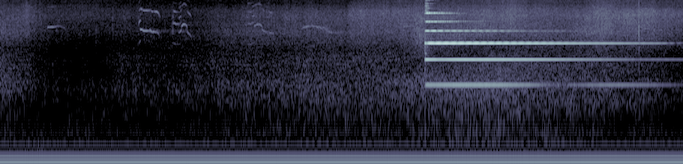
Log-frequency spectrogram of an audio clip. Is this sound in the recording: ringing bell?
yes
